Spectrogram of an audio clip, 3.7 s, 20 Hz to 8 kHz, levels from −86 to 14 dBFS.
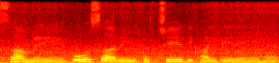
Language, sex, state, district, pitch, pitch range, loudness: Hindi, male, Punjab, Pathankot, 205 Hz, 195-230 Hz, -15 LUFS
